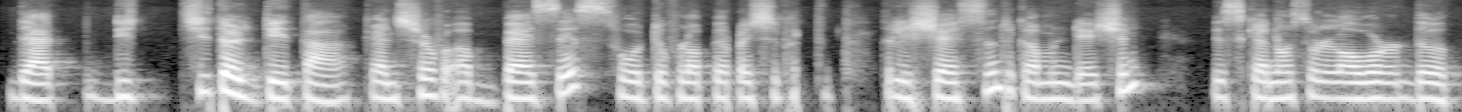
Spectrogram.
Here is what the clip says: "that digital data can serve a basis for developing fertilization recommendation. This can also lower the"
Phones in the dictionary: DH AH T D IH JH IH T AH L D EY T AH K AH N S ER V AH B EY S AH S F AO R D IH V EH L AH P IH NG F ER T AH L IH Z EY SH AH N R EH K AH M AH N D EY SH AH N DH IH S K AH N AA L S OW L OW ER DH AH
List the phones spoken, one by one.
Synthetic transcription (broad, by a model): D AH T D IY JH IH T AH L D EY T AH K AH N S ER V AH B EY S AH S F AO R D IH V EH L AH P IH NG P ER S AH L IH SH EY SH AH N R EH K AH M AH N D EY SH AH N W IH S K AH N AA L S OW L OW ER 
